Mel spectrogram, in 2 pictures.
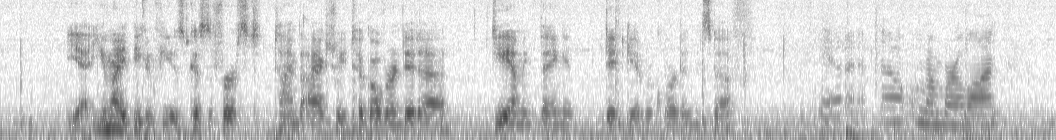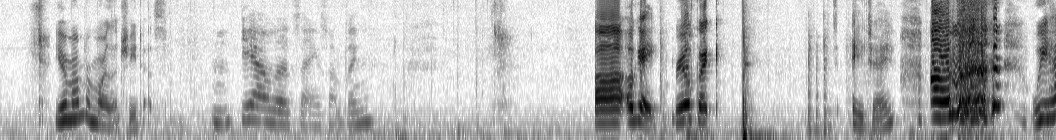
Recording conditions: poor sound quality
